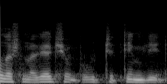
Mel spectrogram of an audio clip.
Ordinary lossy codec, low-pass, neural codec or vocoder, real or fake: MP3, 48 kbps; 7.2 kHz; codec, 16 kHz, 1 kbps, FunCodec, trained on Chinese and English, 50 frames a second; fake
